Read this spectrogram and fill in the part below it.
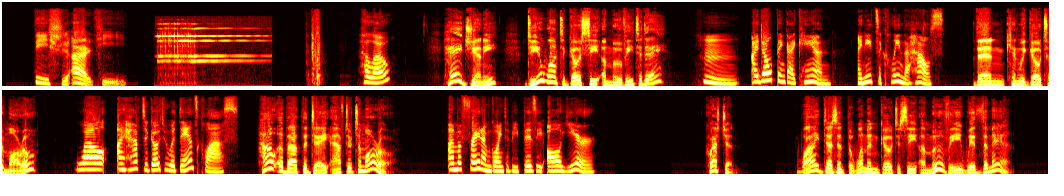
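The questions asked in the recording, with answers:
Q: Why doesn't the woman go to see a movie with the man?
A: She doesn't want to go with him; she's making excuses.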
